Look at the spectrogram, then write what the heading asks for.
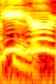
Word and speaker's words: Giger: my favorite new His name is pronounced Giger, not Ger.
